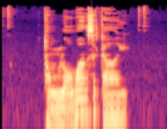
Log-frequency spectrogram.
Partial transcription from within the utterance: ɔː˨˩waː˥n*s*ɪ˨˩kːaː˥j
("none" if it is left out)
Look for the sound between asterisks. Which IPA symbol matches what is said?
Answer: s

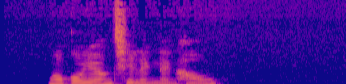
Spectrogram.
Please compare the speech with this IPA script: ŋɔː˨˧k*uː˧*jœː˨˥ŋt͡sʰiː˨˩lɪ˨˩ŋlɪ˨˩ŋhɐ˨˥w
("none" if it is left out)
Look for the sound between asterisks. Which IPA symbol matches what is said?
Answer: ɔː˧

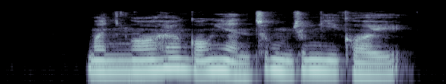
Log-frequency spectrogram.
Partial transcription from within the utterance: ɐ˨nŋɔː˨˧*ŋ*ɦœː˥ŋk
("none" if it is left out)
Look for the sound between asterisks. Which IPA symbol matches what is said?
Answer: none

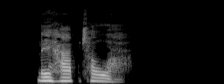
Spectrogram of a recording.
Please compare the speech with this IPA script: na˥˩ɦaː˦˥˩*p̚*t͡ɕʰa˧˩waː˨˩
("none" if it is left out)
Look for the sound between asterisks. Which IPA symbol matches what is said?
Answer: p̚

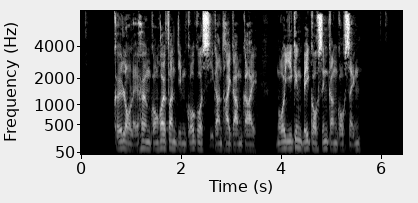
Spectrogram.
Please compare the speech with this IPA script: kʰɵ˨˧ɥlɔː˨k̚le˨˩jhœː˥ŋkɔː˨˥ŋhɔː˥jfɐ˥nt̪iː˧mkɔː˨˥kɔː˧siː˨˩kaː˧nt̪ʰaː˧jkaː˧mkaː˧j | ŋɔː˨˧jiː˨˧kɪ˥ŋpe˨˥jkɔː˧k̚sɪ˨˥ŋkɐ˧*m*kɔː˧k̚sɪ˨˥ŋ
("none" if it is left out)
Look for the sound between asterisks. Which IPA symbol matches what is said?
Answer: ŋ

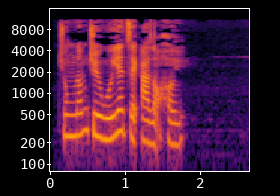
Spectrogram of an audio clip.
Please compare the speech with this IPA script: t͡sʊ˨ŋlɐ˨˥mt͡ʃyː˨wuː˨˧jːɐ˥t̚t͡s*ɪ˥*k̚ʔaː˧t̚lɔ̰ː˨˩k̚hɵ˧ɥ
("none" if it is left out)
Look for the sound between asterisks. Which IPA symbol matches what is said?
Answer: ɪ˨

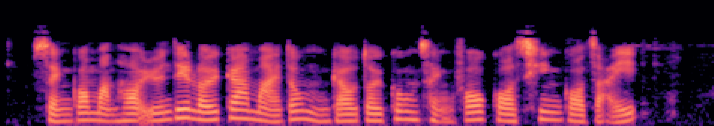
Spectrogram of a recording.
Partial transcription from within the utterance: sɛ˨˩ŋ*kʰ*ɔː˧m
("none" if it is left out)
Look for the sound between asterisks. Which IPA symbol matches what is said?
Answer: k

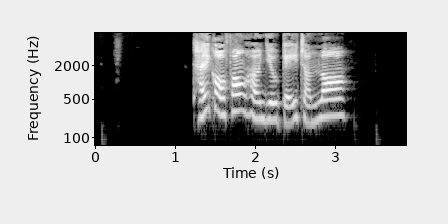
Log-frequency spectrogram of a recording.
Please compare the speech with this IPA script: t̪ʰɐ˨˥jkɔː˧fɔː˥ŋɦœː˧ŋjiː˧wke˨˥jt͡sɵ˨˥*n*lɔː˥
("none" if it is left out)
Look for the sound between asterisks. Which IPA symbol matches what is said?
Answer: n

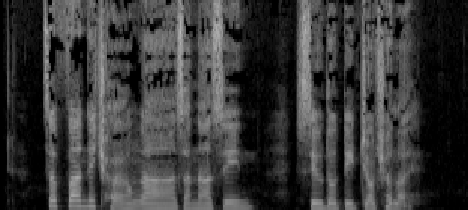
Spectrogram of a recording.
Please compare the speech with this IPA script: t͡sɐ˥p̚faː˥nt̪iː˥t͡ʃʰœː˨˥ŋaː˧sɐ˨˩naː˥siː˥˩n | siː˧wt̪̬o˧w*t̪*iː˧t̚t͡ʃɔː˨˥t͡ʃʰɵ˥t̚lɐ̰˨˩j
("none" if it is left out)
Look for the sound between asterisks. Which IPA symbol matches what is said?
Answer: t̪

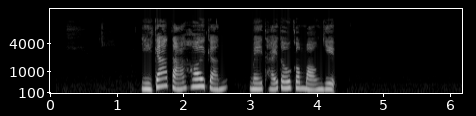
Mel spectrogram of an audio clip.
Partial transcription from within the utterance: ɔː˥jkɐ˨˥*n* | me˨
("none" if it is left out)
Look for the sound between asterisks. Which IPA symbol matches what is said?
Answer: n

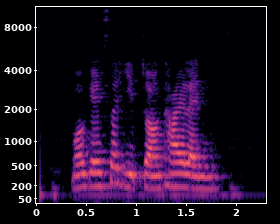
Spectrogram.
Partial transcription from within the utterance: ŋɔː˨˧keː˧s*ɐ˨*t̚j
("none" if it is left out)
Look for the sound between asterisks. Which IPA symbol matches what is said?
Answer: ɐ˥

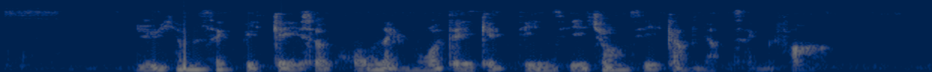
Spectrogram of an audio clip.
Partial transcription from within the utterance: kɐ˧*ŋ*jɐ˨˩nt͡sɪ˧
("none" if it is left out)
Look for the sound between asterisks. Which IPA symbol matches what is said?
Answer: ŋ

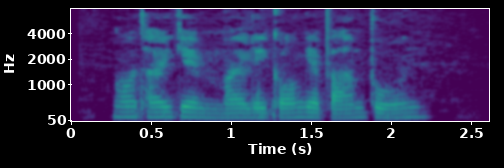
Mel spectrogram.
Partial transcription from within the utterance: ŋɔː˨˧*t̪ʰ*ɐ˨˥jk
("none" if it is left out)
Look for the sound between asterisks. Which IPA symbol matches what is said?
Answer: t̪ʰ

